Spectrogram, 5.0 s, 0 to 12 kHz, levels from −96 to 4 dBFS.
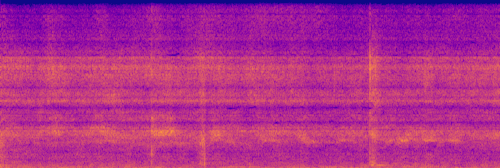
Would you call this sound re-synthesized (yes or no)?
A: yes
